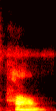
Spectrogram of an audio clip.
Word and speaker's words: calm: Our answer here is calm. The AL produces a vowel sound. So L is not pronounced here.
